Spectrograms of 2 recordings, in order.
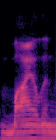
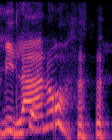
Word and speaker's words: Milan: of the things people need to know about milan is how the same island right it's not milano it is not milano but but milan it is um we are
